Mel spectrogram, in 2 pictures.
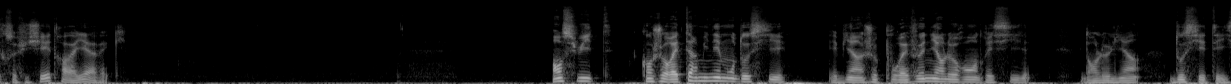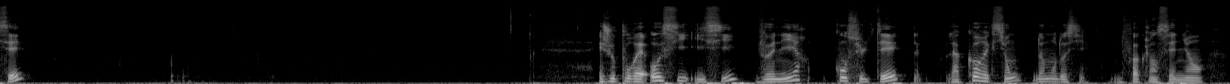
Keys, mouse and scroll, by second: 1.7 click, 6.1 click, 8.1 click, 13.3 click, 18.4-18.8 scroll down 2.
